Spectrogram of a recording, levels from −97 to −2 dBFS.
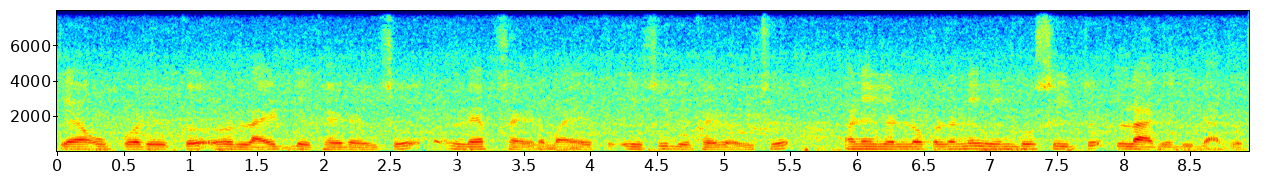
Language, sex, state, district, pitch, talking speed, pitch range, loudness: Gujarati, male, Gujarat, Gandhinagar, 135 Hz, 160 wpm, 130-140 Hz, -20 LUFS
